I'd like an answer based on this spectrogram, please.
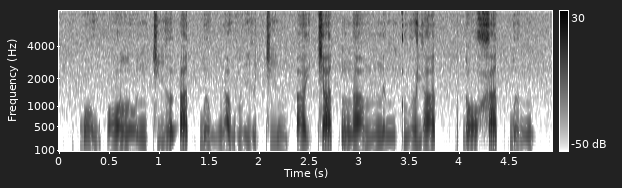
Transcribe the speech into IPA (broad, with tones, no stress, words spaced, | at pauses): ɓɔ˨˩˨wʔɔ˧˥lo˨˩n ci˧˥ə̯ʔa˦˥t̚ɓə˨˩w ŋa˨˩˨wli˨˩˨ə̯ ci˨˩mʔa˧jca˦˥t̚ ŋa˧m nə˧ŋt̪u˧ə̯ja˦˥t̚ | ɗɔ˧˥xa˦˥t̚ ɓə˨˩ŋ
